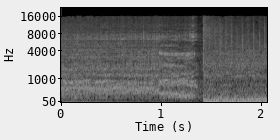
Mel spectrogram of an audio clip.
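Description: Blackened deathcore song with distorted guitars; the low end of the band drops away for about a second, then after a short break the full band with heavy bass and drums comes back in.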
